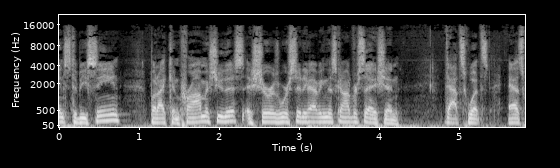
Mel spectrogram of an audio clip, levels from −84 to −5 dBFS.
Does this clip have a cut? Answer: yes; 1 cut; at 3.1 s

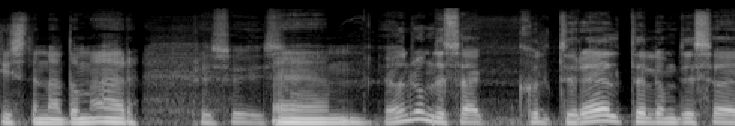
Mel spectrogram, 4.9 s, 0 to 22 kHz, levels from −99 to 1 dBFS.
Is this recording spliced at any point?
no; 0 cuts

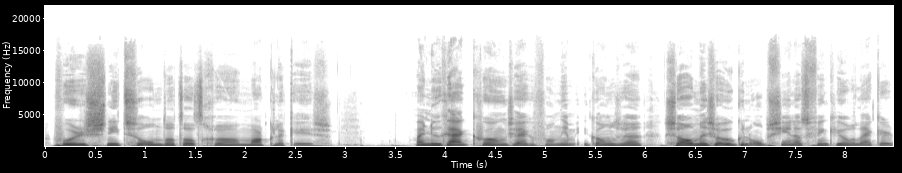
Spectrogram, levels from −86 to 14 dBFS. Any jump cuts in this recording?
yes; 2 cuts; at 3.6 s, 6.1 s

